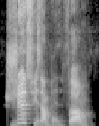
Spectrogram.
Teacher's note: Between suis and en, I do a little link.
